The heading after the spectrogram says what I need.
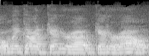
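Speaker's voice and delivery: usual speaking voice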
